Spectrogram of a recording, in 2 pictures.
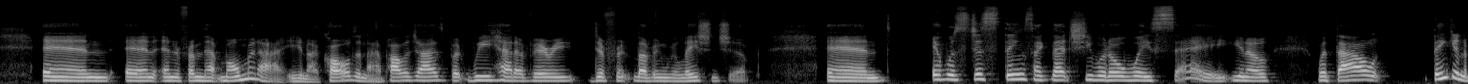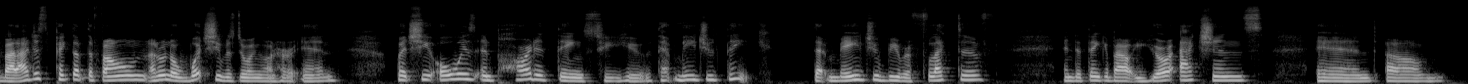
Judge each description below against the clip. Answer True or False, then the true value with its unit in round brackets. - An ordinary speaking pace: True (160 wpm)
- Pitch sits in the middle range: True (180 Hz)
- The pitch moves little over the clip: False (3.8 semitones)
